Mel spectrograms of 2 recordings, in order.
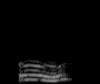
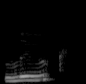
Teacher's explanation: the lips are going in a smaller circle and um ooh like it's held a little bit longer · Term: long ooh sound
